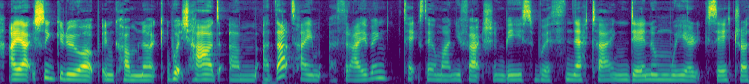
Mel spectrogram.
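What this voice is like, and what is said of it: Scottish East Ayrshire accent. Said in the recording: “you're my first Scottish podcast guest ... trying to understand the East Ayrshire accent”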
